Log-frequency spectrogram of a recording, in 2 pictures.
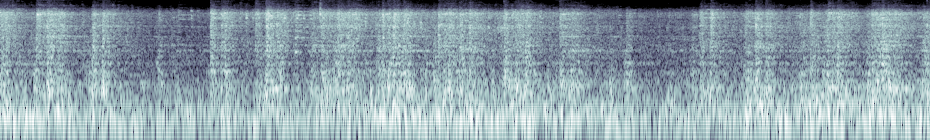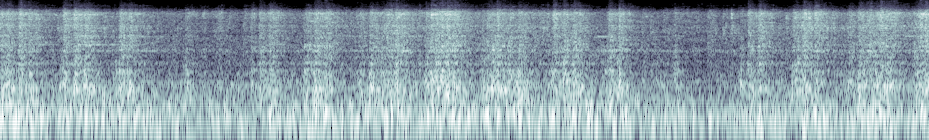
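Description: Long CSX coal hopper train rolling past: a steady rumble of steel wheels on rail, with repeated clicking as the wheels pass over rail joints.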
